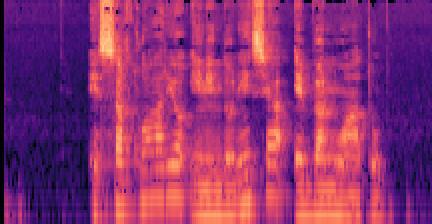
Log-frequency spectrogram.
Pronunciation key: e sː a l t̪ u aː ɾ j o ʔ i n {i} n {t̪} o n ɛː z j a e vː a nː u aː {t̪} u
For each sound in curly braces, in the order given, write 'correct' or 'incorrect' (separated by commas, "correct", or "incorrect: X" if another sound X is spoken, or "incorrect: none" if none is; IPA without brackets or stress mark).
correct, incorrect: d̪, correct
